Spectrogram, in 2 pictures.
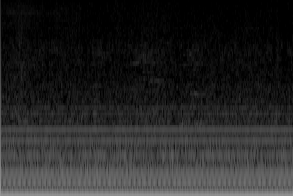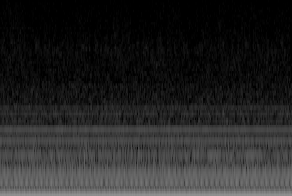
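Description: Steady low electrical hum with a few faint higher overtones, unchanging throughout, as from mains hum in the recording chain.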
